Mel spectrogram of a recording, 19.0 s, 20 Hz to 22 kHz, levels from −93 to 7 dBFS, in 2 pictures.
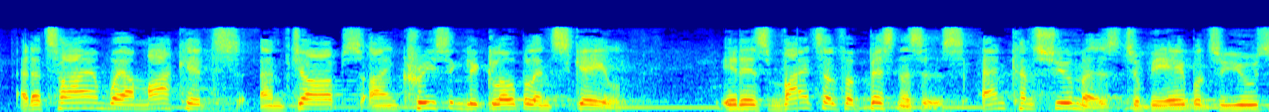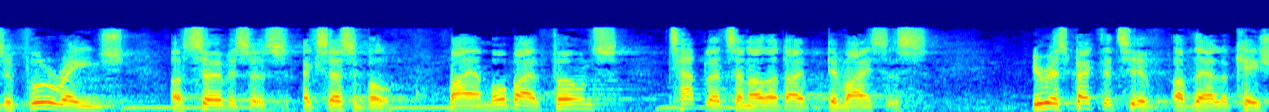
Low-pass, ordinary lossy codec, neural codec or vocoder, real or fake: none; none; none; real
